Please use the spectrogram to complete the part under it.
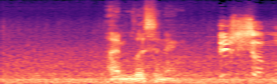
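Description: A man answers calmly in a low, gruff voice.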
